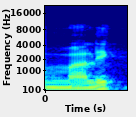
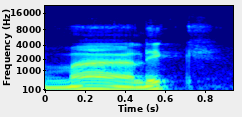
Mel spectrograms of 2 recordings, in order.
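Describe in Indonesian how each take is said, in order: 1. Vokal pertama dibaca pendek. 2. Vokal pertama dibaca panjang. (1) "itu artinya raja" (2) "mimnya panjang, dibaca panjang artinya pemilik atau penguasa"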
